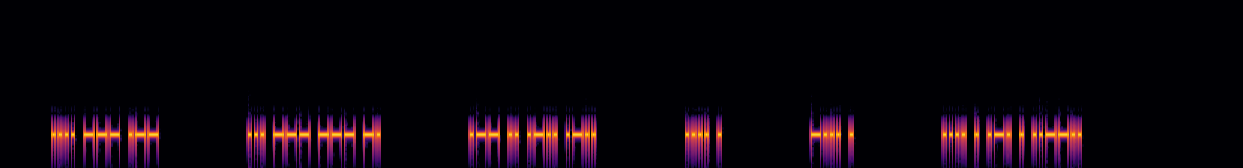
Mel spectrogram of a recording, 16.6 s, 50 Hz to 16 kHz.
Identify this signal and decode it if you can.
Morse code, heard as a keyed tone, about 28 wpm, 700 Hz. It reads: HOW SOON WILL HE BE HERE?
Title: 4x Word-Spacing - Sentences from Top 400 Words - 28wpm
